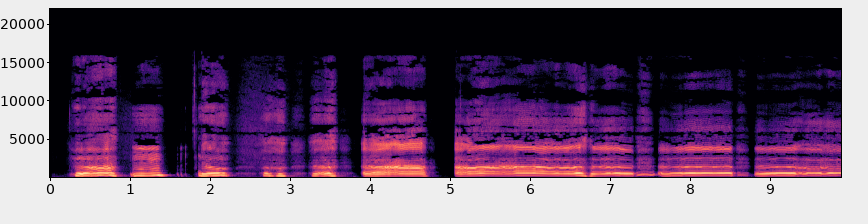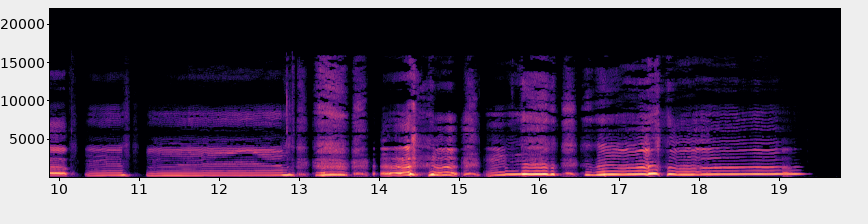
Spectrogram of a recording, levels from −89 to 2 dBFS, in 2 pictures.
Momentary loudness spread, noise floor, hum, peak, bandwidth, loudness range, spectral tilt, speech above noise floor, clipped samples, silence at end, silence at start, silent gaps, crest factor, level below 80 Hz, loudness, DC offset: 19 LU; -45 dBFS; none; -2 dBFS; 15 kHz; 9 LU; -4 dB/octave; 30 dB; under 0.1%; 0.45 s; 0.3 s; none; 16 dB; -72 dBFS; -17 LUFS; under 0.1%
